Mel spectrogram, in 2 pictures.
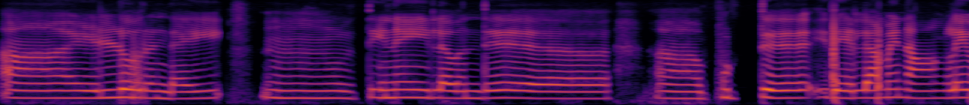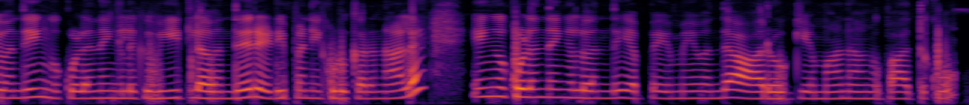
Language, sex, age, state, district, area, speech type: Tamil, female, 30-45, Tamil Nadu, Namakkal, rural, spontaneous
